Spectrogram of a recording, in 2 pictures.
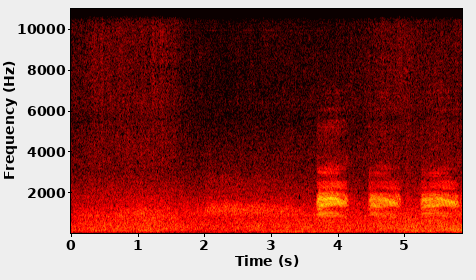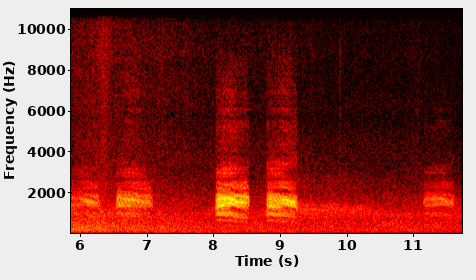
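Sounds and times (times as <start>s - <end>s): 
smaller birds cawing harshly while mobbing a flying eagle: 3.6s - 7.2s, 8.0s - 9.9s, 11.1s - 11.7s.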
